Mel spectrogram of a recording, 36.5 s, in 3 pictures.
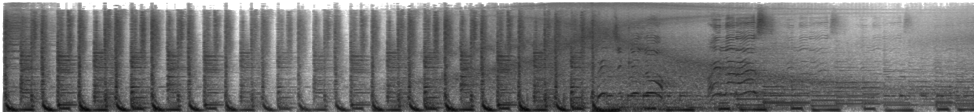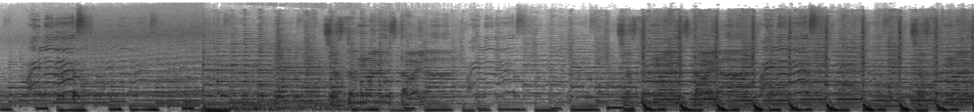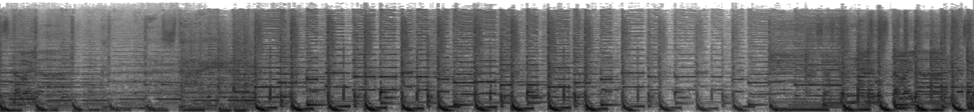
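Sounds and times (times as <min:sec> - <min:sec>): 
extended music track at 131 BPM: 0:00.1 - 0:36.5.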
